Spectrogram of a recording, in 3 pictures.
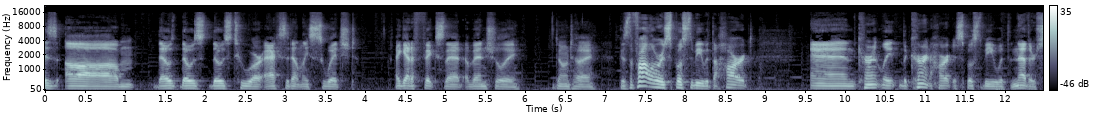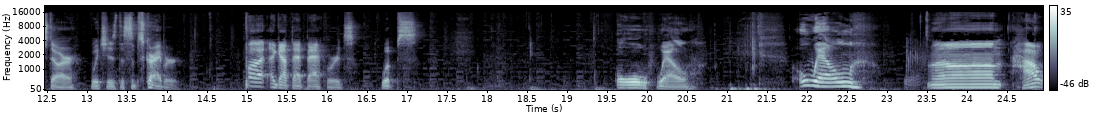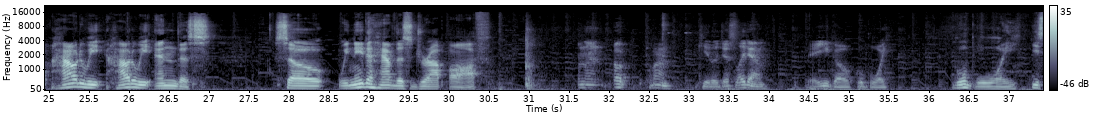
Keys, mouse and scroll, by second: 24.8 right click, 27.0 scroll down 3, 28.2-29.0 scroll down 5.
